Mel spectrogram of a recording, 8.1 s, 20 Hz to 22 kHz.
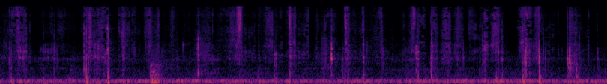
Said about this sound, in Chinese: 好，那我们抽一张签，60甲子签师，看换工作好不好。好，我们洗牌，让它随机掉一张，好，就是它了。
